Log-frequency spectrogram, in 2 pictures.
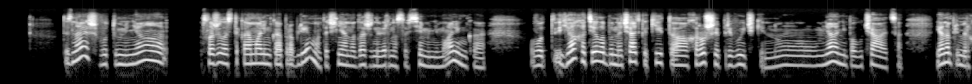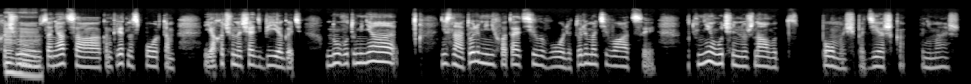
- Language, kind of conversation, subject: Russian, advice, Как начать формировать полезные привычки маленькими шагами каждый день?
- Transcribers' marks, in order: tsk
